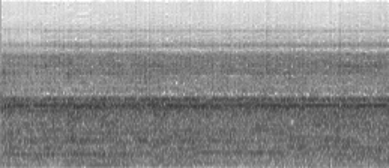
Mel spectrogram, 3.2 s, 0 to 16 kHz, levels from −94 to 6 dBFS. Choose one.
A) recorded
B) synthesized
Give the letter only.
B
